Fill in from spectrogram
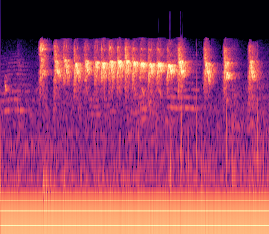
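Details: A settled, highly vocal Grey-cheeked Bulbul (Cucak Jenggot), recorded at long range, gives a fast, bright chattering run of about fifteen high notes in under two seconds, then a few spaced, slurred notes.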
